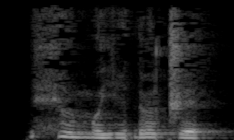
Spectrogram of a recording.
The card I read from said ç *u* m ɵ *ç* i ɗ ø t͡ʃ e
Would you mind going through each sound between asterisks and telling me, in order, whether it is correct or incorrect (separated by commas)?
incorrect, incorrect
